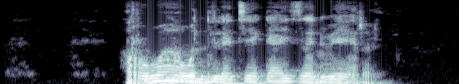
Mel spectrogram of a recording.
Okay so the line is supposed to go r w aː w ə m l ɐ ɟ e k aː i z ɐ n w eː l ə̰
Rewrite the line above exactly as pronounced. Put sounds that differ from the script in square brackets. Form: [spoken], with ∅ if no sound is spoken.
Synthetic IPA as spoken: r w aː w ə [n] l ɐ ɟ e [ɡ] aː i z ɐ n w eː [ɾ] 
